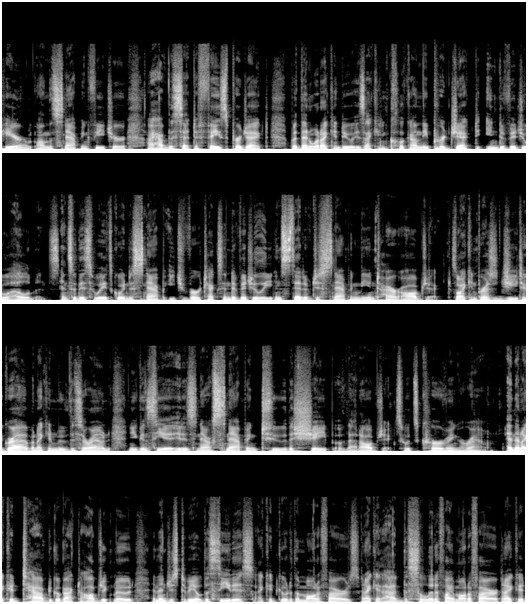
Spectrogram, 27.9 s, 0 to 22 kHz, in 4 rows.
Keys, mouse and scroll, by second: 12.1 middle click, 12.8 scroll up 1, 12.8 middle click, 13.5 g, 15.1-21.0 middle drag, 21.0 Tab, 21.2-23.3 middle drag, 23.3 scroll up 3, 23.6-26.0 middle drag, 26.0 click, 26.4 middle click, 27.2-27.9 shift+drag.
